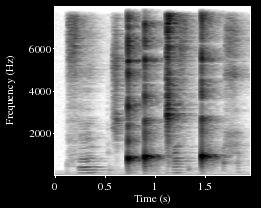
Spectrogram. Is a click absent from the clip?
no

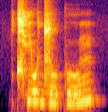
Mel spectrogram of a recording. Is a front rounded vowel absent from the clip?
yes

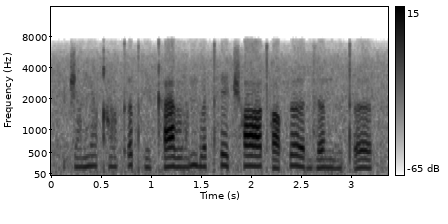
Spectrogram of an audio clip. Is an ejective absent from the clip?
no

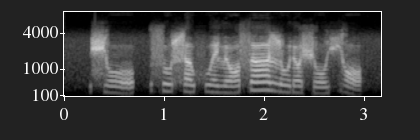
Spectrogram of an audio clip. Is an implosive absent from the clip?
yes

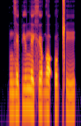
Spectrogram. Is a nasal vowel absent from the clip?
yes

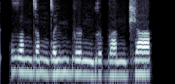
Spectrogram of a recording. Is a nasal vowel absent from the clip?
yes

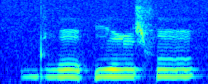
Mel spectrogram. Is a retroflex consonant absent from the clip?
no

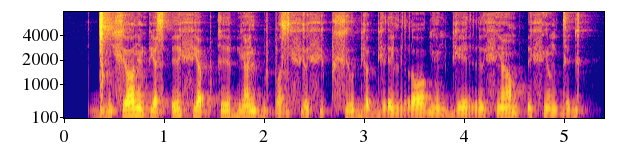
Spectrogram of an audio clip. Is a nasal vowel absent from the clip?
no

